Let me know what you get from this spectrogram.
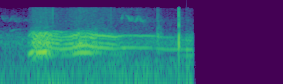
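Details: Alaskan Malamute, a large wolf-like dog seen loose rather than tied up, gives one drawn-out tonal 'woo' lasting under a second. The voice is rich in harmonics, rises slightly, then levels off and ends with a short click.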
